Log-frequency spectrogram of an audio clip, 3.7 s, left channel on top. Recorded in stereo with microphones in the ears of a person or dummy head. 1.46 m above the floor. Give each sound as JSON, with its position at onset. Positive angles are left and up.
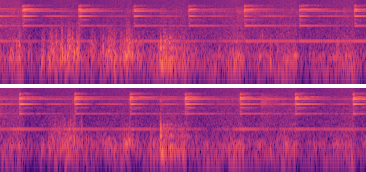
{"t": 1.6, "sound": "footsteps", "side_deg": -40, "distance_m": 3.0}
